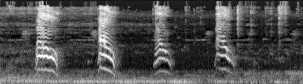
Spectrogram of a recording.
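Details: A kitten cries for its mother with four clear, high meows roughly a second apart, each arching up then falling, fading weaker toward the end over low rumbling noise.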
